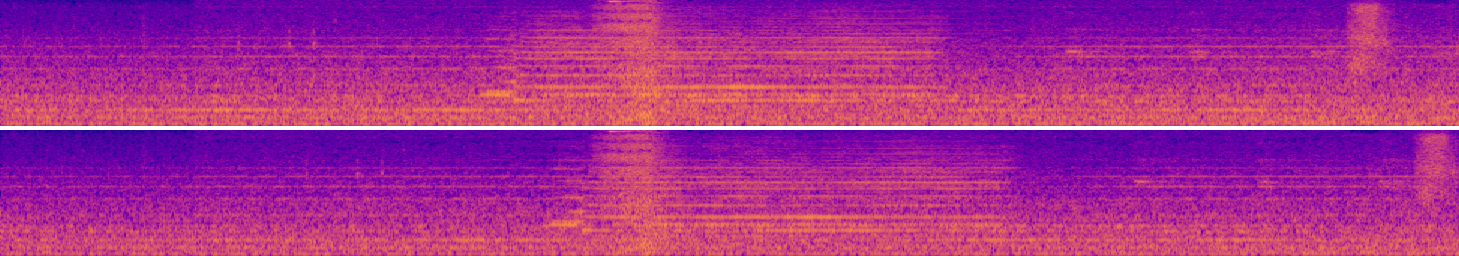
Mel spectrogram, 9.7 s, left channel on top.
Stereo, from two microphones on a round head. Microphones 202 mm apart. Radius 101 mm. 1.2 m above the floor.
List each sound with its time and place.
3.9 s dripping: centre (ahead or behind), 5.5 m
